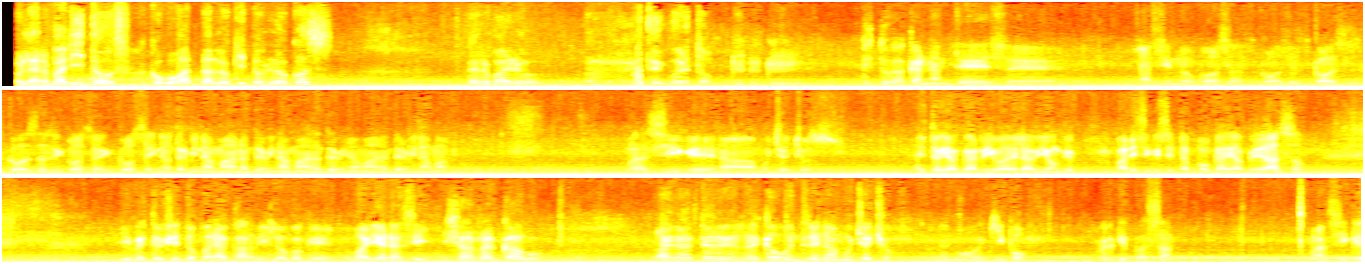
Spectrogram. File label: Message WhatsApp; Emiliano Sala; aviation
